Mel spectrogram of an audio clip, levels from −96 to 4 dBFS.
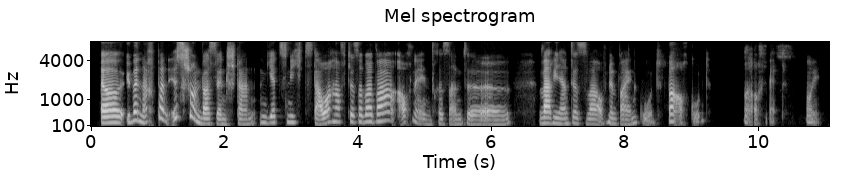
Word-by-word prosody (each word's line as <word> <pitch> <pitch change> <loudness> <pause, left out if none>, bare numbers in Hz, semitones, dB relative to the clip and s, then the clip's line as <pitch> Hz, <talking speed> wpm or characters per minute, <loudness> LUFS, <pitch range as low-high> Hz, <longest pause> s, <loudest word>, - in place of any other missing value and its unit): Äh, 210 +1 +9
über 290 +6 +4
Nachbarn 255 - -1
ist 395 - +2
schon 380 - +2
was 175 0 +2
entstanden, 170 +4 -4
jetzt 215 +2 -4
nichts 225 0 -8
Dauerhaftes, 240 -1 0
aber 240 +1 +1
war 270 +3 +2
auch - - -4
'ne 240 -7 -7
interessante 160 -1 -6 0.4
Variante. 190 -1 +2
Es 180 -2 -10
war 170 -1 -2
auf 200 - -6
'nem 185 -6 -7
Weingut, 205 +8 -9
war 255 0 +3
auch - - -10
gut, - - -17 0.5
war - - -10
auch - - -11
nett. - - -16 0.4
Ui. - - -10
205 Hz, 150 wpm, -26 LUFS, 170-235 Hz, 0.5 s, Äh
